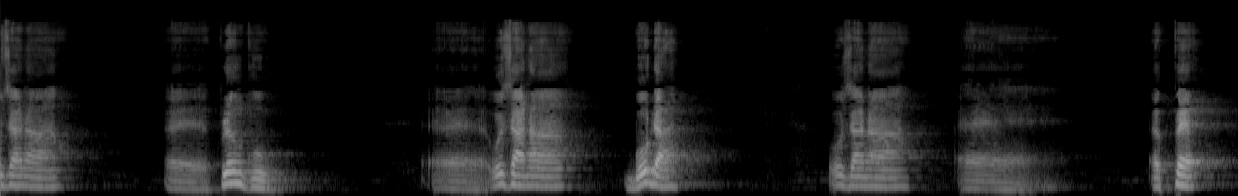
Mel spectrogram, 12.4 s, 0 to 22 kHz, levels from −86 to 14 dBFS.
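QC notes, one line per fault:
Throughout, HE-AAC compression: the speech has a bright but gritty top end, with s sounds turning metallic and lispy, and nothing at all above 14.9 kHz. The likely cause is HE-AAC coding at a low bitrate, around 20 kbps by the sound of it. Only the lower spectrum is coded directly, and the treble is rebuilt by copying lower bands upward under a coarse envelope, so the upper harmonics no longer match the originals.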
